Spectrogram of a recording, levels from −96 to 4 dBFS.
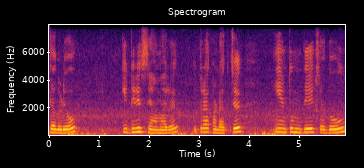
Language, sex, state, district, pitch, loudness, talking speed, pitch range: Garhwali, male, Uttarakhand, Tehri Garhwal, 250 Hz, -16 LUFS, 120 wpm, 225-270 Hz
